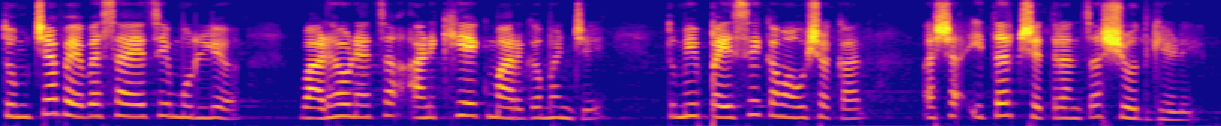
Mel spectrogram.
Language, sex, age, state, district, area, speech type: Marathi, female, 30-45, Maharashtra, Buldhana, urban, read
